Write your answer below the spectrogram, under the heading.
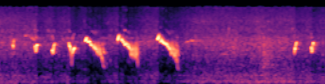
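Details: Bar-winged prinia song for prompting a lazy singer: a few short chirps, then three loud, long sweeping notes falling steeply in pitch, followed by quiet and two final chirps.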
